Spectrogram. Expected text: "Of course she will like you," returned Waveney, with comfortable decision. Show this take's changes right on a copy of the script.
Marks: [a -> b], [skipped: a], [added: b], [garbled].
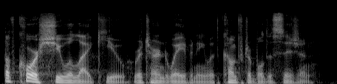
"Of course she will like you," returned Waveney, with comfortable decision.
